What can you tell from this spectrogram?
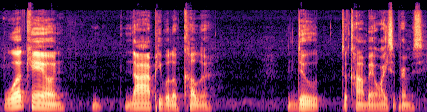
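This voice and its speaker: Low-voiced, reflective male interviewer. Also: steady tone, slow pace, darkish tone. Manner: reflective, colloquial, repeating phrases, frequently affirming. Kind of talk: conversational interview.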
